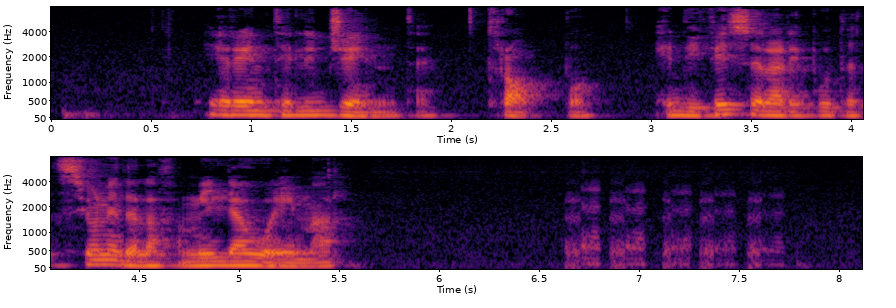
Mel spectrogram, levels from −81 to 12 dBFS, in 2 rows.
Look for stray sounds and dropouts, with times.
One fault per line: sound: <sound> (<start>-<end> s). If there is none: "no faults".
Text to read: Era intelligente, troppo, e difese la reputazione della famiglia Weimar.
sound: laugh (6.6-7.7 s)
